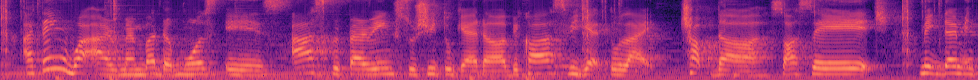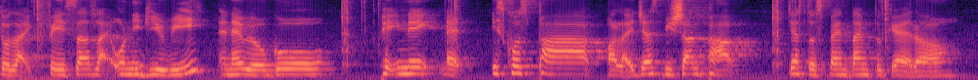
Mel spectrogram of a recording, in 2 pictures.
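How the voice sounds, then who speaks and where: With an Indonesian accent and music in the background, a woman talks at a moderate pace and a fairly high pitch, her loudness very even and her pitch variation ordinary. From Indonesia, Kuala Tungkal. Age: 20s. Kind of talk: interview answer.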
